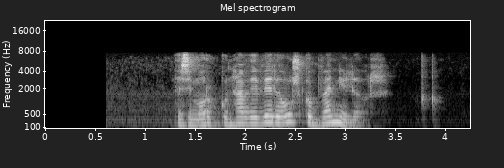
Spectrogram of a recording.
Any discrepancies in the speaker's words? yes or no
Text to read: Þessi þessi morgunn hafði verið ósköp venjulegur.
yes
